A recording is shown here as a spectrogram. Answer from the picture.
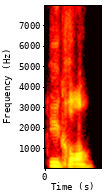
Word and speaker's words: Hugh Grant: Hugh Grant it's hilarious they call him eagle the name Hugh in French is just it's just a sound like a monkey and then Paul they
